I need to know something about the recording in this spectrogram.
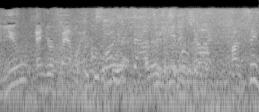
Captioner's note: chatter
